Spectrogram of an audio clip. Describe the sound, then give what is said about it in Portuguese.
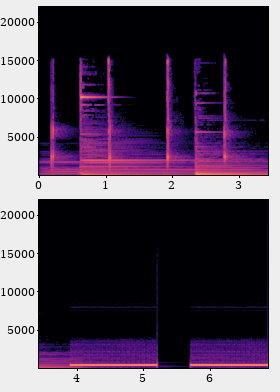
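Telephone tones while placing a call: a series of bright, bell-like pings over low tones, then a loud, steady dial tone that cuts out briefly and resumes. “vamos ligar para Rafael Carioca e ouvir que histórias ele tem para contar pra gente.”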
